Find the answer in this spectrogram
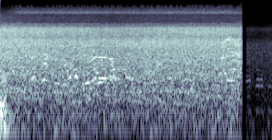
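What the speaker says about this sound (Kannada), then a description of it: "ಅದು ಒಂದು ಬ್ಯೂಟಿಫುಲ್ ಫಾಲ್ಸು." Waterfall on the Nethravathi peak trek, a loud, steady, close rush of falling water filling the clip before cutting off abruptly near the end.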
